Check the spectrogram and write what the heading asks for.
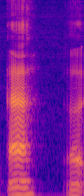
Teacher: a low front vowel with a lot of sonority because it's a very wide air flow path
